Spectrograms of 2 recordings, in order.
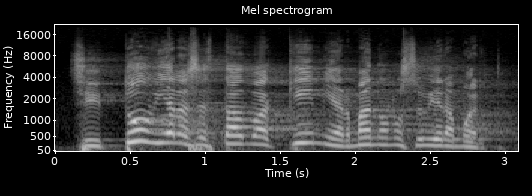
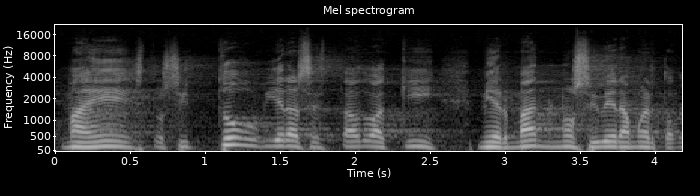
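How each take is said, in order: First: It is said as a reproachful complaint. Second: It is said as a calm, humble statement.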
